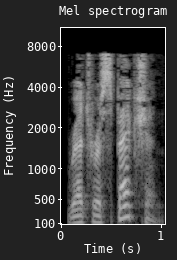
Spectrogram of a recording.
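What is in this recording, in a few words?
"retrospection", British English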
